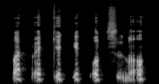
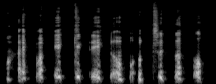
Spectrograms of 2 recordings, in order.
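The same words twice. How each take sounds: First: Quick teary laugh. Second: Higher, tearful laughing question; teary laugh. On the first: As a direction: brush it off with a rushed, choked-up laugh. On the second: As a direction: laugh through rising tears, surprised at yourself. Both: Real, not acted.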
